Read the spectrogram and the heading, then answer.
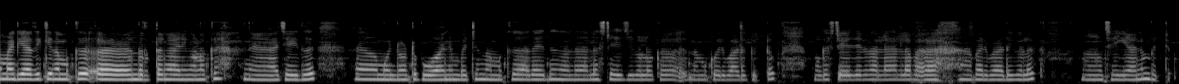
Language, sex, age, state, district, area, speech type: Malayalam, female, 18-30, Kerala, Kozhikode, urban, spontaneous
